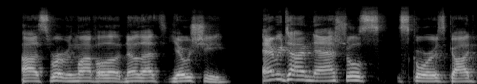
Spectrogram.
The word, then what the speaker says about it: Yoshi: Isn't Yosi the dinosaur from Super Mario pronounced? Um Oh, what is it? What's the dinosaur? Yoshi. Whoa, now I'm having a brain fart. Yoshi. Yeah, Yoshi. You missed the H.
